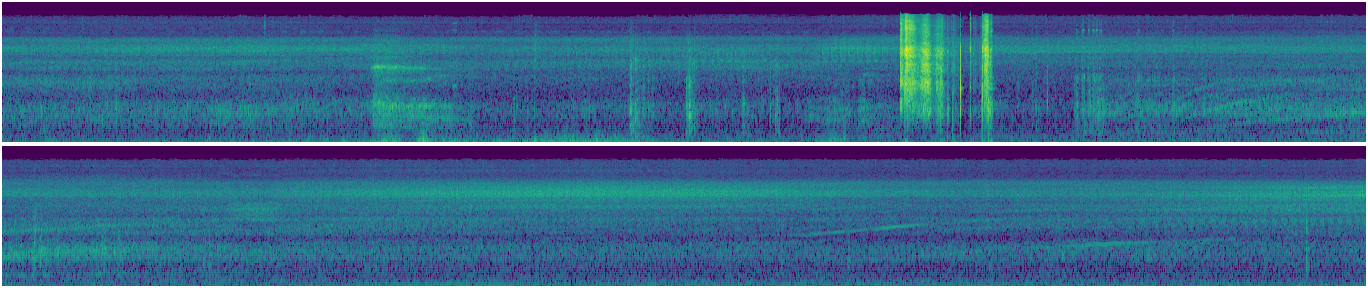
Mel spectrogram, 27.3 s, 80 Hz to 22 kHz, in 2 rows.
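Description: Electric RC car's motor on an 8S battery during a speed run: a low rumble as it gets going, a loud short rushing burst about nine seconds in, then faint whines gliding in pitch as it runs far down the road.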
